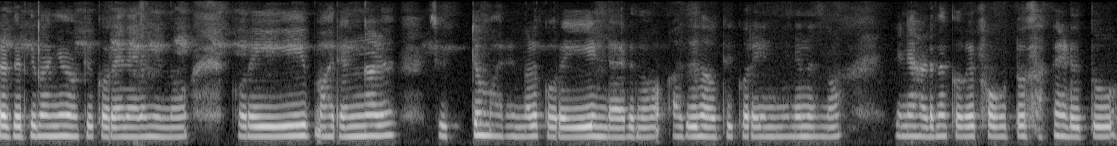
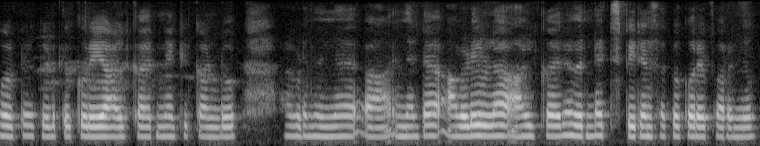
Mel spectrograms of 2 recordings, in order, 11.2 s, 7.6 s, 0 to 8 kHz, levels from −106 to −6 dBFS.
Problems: low volume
